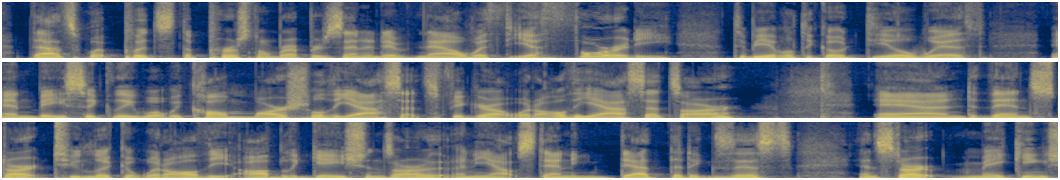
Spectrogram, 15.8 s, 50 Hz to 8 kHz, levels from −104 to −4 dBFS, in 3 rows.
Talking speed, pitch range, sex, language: 195 wpm, 95-120 Hz, male, English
